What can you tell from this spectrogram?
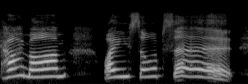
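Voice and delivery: high, put-on voice of clueless boys; childish sons' voice. Sons arriving to find Mom upset, high mock-innocent voice. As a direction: pipe up like mom's little darlings.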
